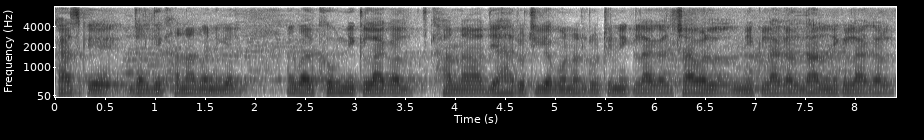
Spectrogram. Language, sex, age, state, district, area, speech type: Maithili, male, 18-30, Bihar, Samastipur, urban, spontaneous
